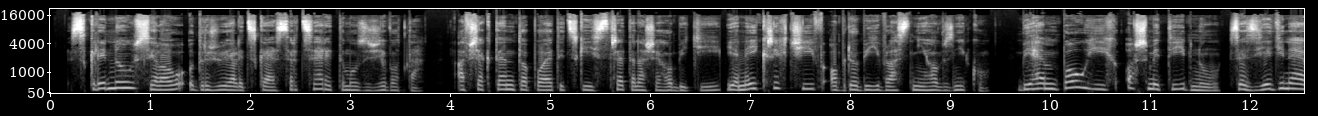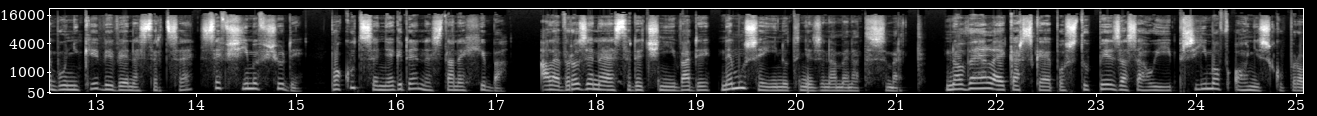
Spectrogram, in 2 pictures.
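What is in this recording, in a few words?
Female Czech documentary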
